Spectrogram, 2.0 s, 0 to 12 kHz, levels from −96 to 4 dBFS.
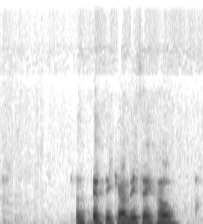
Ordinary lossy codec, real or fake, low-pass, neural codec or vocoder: Opus, 16 kbps; real; 10.8 kHz; none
